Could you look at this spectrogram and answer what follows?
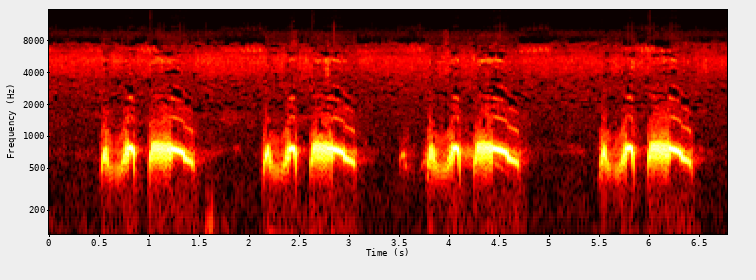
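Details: Spotted dove giving four phrases of soft mellow coos, each a double quick note then a longer downward-curving coo, spaced by short pauses; light constant hiss in the background.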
